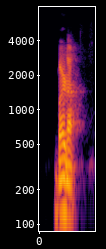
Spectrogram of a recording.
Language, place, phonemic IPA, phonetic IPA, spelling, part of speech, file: Hindi, Delhi, /bə.ɽɑː/, [bɐ.ɽäː], बड़ा, adjective, LL-Q1568 (hin)-बड़ा.wav
- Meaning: 1. big, large, huge 2. massive, heavy 3. grown up, adult 4. important 5. capitalized, majuscule; long (of Hindi vowels) 6. very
